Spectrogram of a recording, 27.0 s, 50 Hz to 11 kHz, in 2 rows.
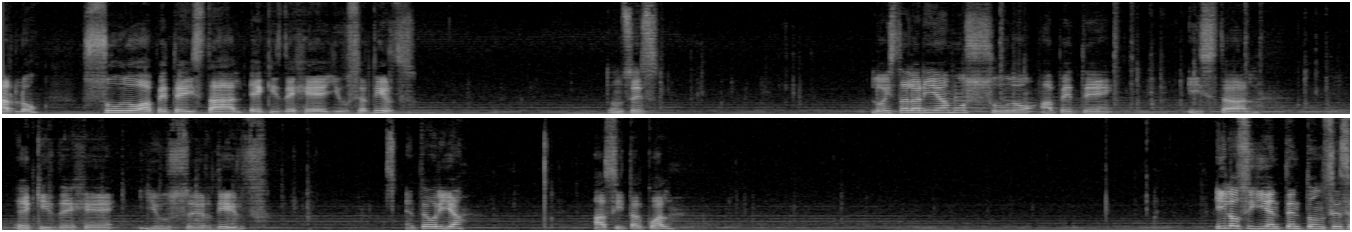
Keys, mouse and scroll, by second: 6.5 typing, 9.2-17.0 typing, 22.8-23.8 BackSpace.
